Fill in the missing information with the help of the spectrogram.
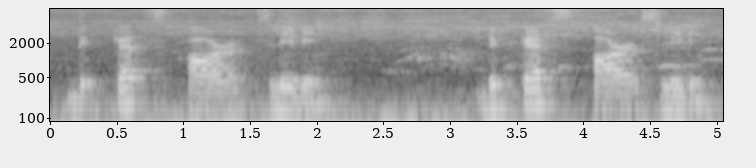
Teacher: the final S in cat sounds like it joins the following word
